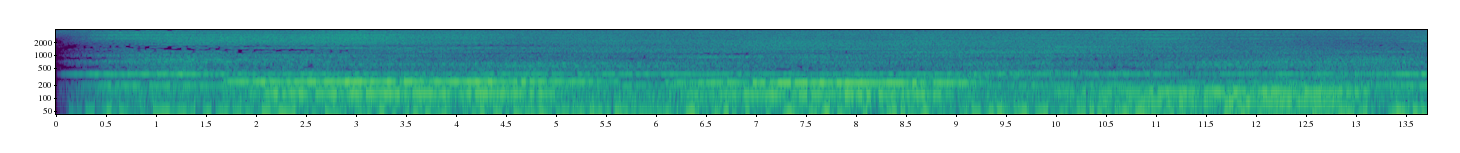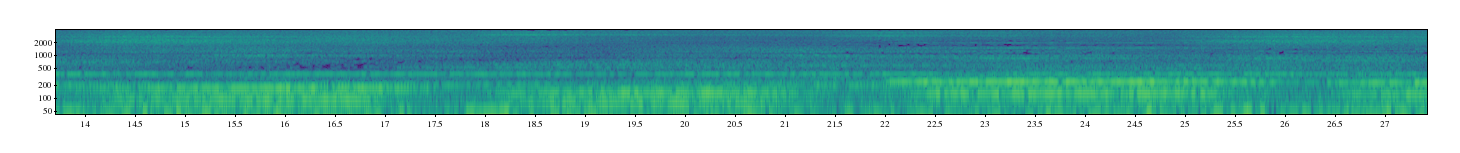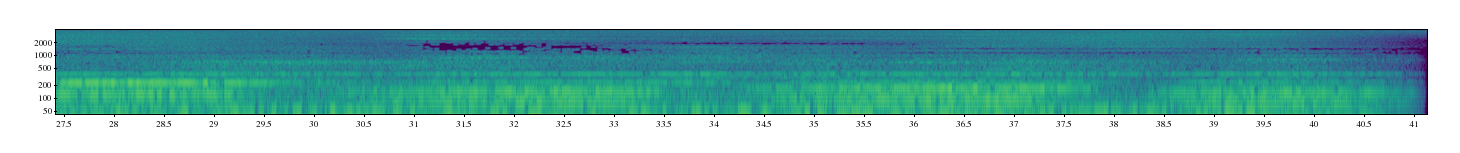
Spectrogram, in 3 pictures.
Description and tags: Eerie Tone Music Background Loop
A quiet track of random tones with hushed, altered voices made into a loop for a sinister scene building up atmosphere. Ambiance might be the best use since it is not music. Made to simulate someone who is "alone." Does not loop seamlessly; has a short pause of silence between loops.
Name: Eerie Tone (5 Layered Loop)
Length: 0:40
Type: Background Loop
